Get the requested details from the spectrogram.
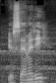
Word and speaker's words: Yosemite: Do you know the little guy with the guns in Looney Tunes? – Yeah. – What's his name? – I have no idea. – Yosemite Sam.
